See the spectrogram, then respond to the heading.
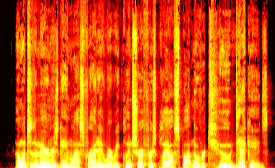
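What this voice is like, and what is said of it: Rough, strained voice. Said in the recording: “You may have noticed by now that my voice is sounding rough... screamed my head off for a solid hour, so you can say that I left my voice back at the ballpark.”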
